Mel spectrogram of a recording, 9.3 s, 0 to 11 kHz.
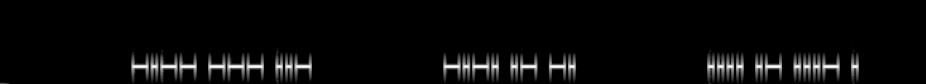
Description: Morse code, heard as a keyed tone, about 25 wpm, 700 Hz. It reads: YOU CAN HAVE
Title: 4x Word-Spacing - Sentences from Top 100 Words - 25wpm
